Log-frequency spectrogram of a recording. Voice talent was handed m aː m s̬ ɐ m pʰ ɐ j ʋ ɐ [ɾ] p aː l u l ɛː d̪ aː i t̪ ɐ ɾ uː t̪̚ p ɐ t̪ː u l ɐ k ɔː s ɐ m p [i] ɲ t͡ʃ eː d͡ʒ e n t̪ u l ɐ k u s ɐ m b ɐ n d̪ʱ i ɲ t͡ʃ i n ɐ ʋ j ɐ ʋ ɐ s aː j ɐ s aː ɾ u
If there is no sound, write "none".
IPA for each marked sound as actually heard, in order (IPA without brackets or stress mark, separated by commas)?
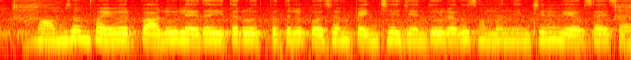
ɾ, e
